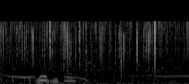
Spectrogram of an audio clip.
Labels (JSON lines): {"label": "biophony, cascading saw", "recorder": "SoundTrap 600 or HydroMoth"}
